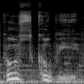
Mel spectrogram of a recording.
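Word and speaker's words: Pouce Coupe: Apparently, it's pronounced poose koopi by the locals.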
